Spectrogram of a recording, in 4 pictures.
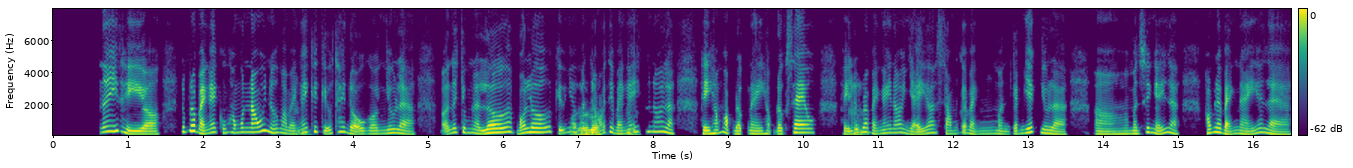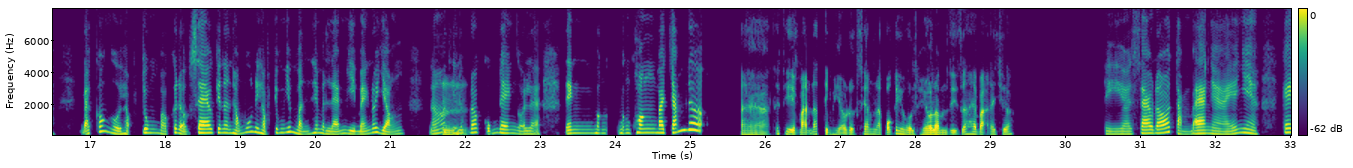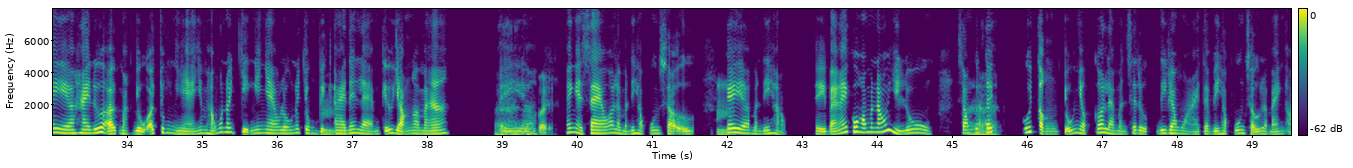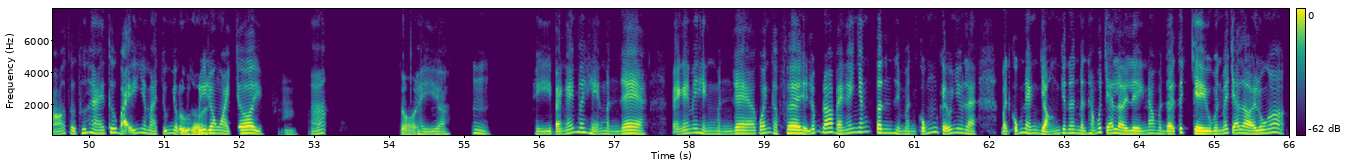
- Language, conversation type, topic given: Vietnamese, podcast, Bạn thường xử lý mâu thuẫn với bạn bè như thế nào?
- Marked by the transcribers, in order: tapping; other noise; other background noise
